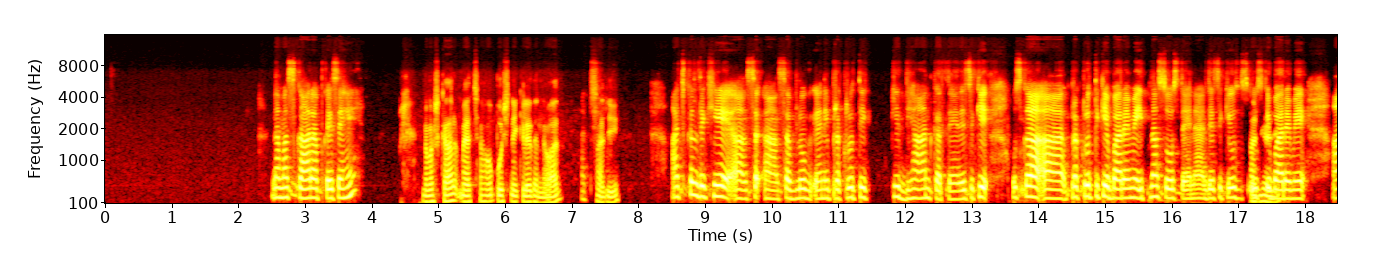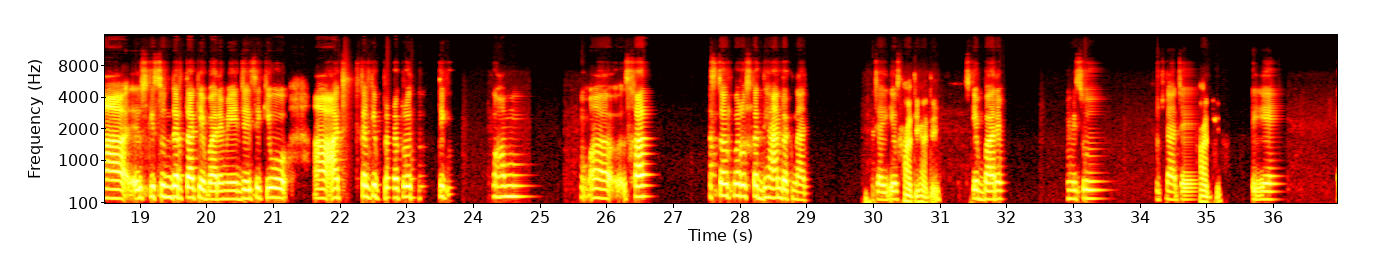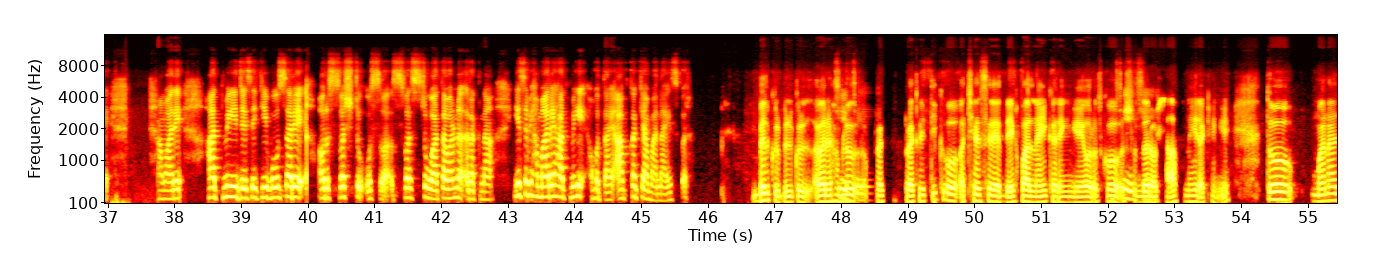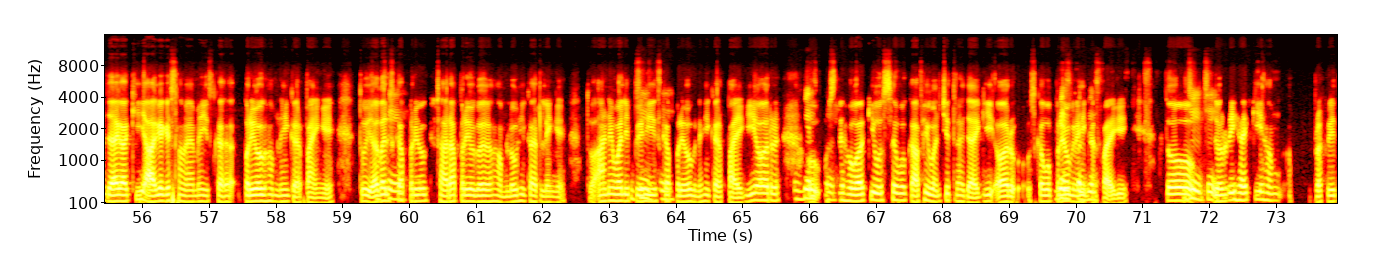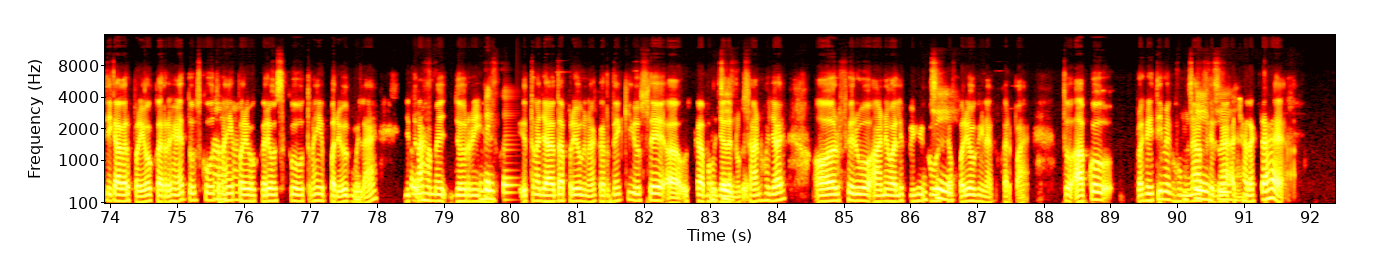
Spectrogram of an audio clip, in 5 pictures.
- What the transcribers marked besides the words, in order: static; horn; distorted speech; other background noise; tapping; "स्वस्थ" said as "स्वष्ट"; unintelligible speech
- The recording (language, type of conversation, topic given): Hindi, unstructured, आपको प्रकृति में सबसे सुंदर चीज़ कौन-सी लगती है?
